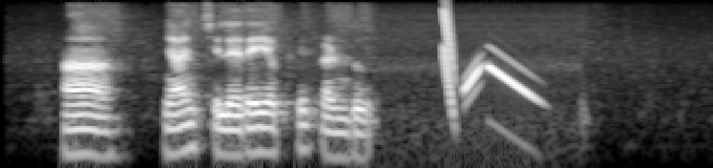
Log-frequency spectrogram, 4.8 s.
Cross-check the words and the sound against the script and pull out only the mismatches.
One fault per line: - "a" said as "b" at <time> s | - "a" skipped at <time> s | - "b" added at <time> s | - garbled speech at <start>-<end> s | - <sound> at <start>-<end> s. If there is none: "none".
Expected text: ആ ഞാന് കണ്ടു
- "ചിലരെയൊക്കെ" added at 1.3 s
- chirp at 3.0-3.7 s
